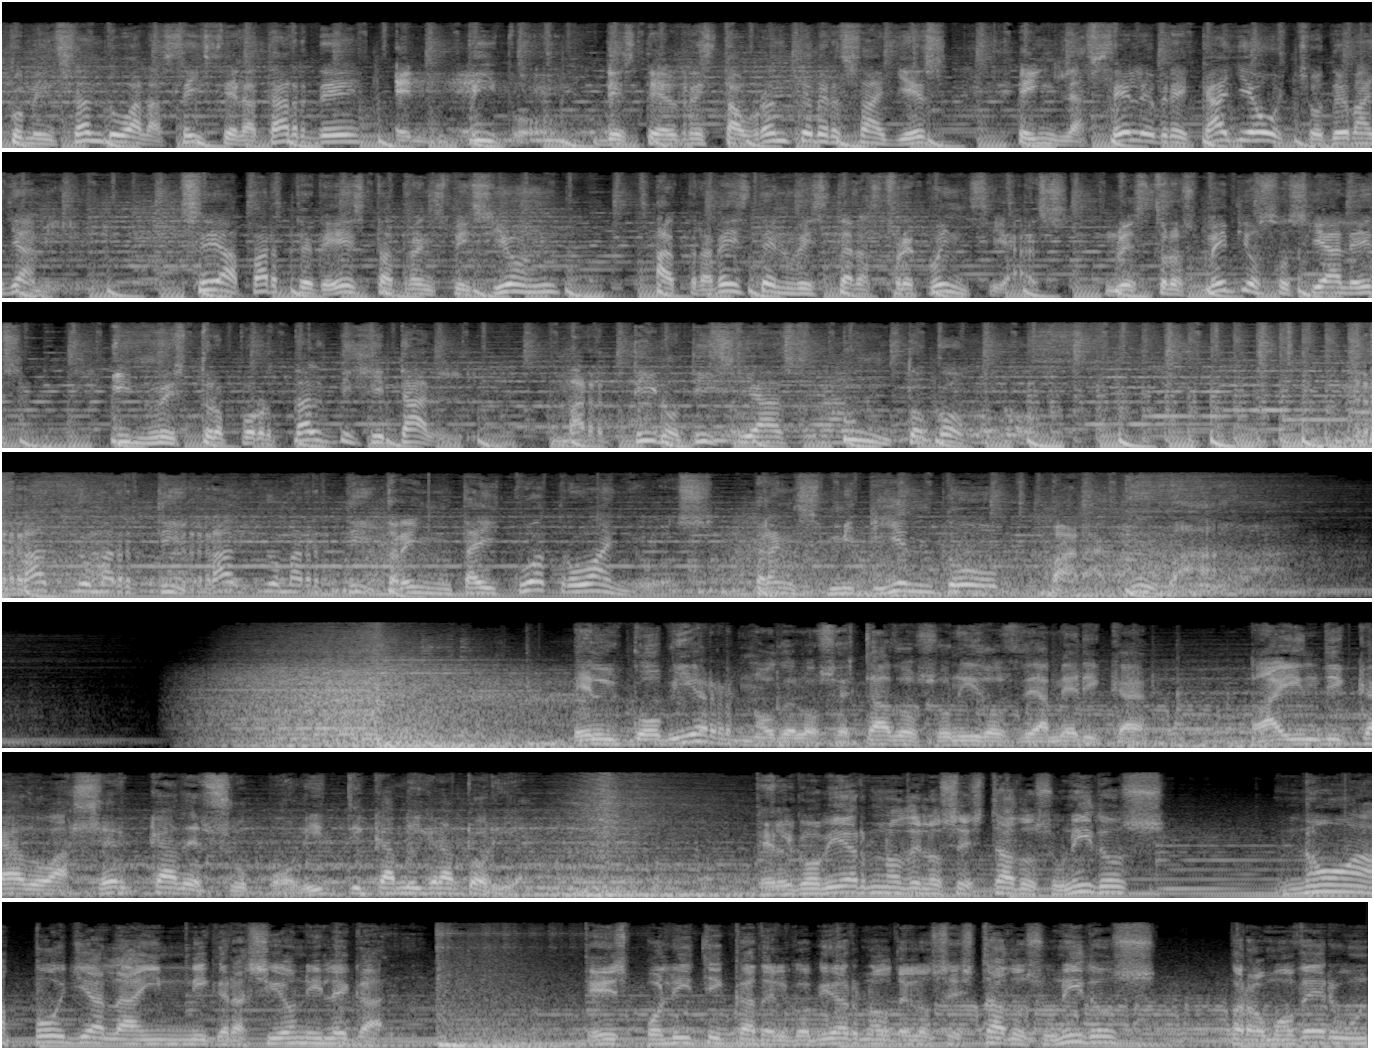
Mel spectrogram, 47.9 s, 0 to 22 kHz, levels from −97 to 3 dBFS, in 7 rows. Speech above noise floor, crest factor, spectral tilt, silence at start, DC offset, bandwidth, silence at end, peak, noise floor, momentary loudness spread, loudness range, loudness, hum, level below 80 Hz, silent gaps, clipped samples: 34 dB; 18 dB; -5 dB/octave; 0 s; under 0.1%; 12.5 kHz; 0 s; -8 dBFS; -60 dBFS; 6 LU; 1 LU; -26 LUFS; none; -38 dBFS; none; under 0.1%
